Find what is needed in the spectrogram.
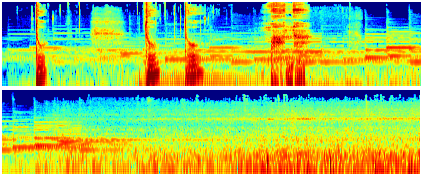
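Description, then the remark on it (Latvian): A train rolls along past the suburbs of Moscow with a steady rumbling roar that builds and fills the second half, preceded by a few sharp knocks and clanks and a sustained droning tone. “Mājās braucot, Vizma cenšas neko nedomāt. Ļauj skatienam slīdēt līdzi vilciena gaitai.”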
